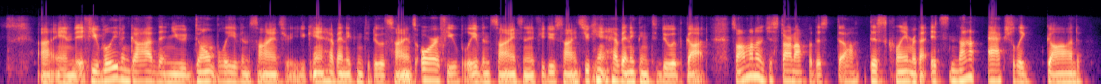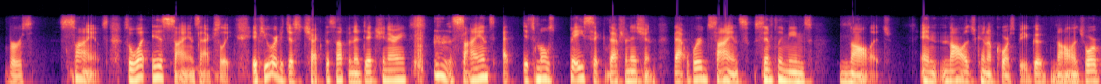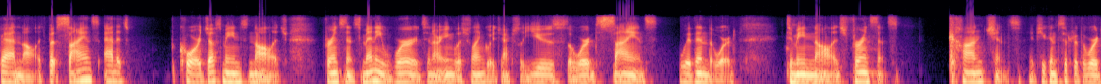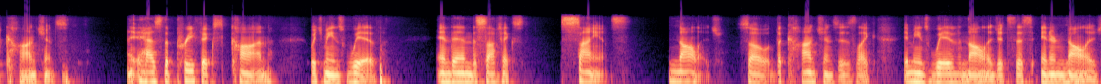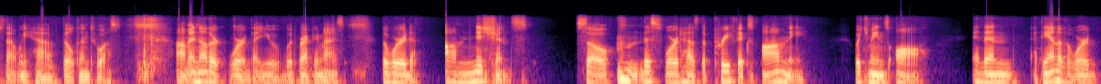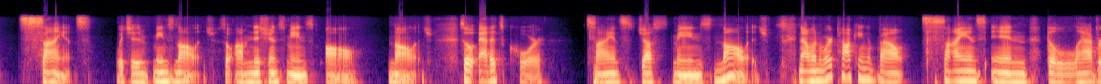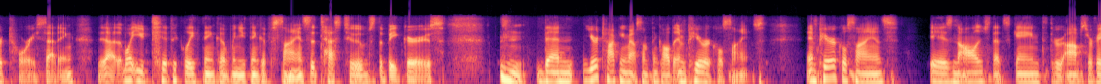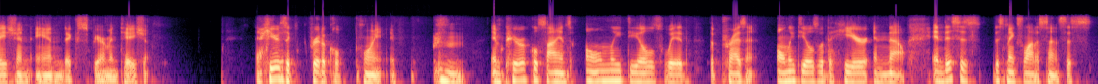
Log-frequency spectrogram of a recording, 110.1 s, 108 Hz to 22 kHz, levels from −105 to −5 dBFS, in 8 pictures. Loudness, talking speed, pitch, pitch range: -17 LUFS, 155 wpm, 110 Hz, 100-120 Hz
